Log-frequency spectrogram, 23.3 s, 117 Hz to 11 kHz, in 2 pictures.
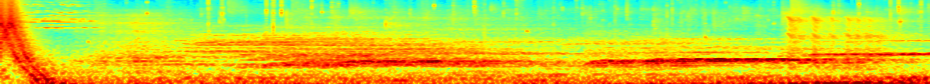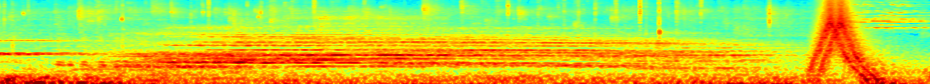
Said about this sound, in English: it's actually kids at a playground um, and their voices have just been slowed down by I think it was like by 100%, and then there's some very heavy echoing and reverb added.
